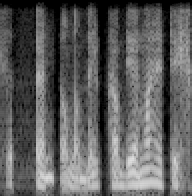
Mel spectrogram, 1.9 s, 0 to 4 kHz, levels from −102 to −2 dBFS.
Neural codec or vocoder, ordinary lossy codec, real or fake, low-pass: codec, 16 kHz, 0.5 kbps, FreqCodec, larger model; Opus, 64 kbps; fake; 3.6 kHz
